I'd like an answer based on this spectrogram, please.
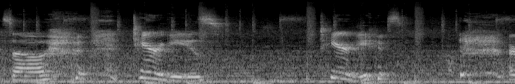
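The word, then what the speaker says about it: pteruges: it's actually called a petrides which I am definitely pronouncing right how's it pronounced petrides petrides okay so p is silent so tiies tiies all right so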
